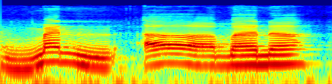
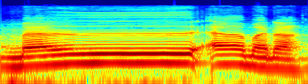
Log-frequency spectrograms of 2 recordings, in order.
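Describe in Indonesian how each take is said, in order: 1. Bunyi n diucapkan dengan jelas tanpa dengung sengau. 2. Bunyi n disengaukan dan tidak dilepas dengan jelas. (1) "Kita baca man amana" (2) "Kita tak baca man amana"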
